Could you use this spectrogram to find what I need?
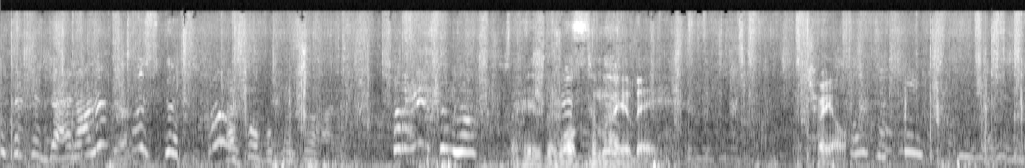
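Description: Men and women talk nearby outdoors.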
